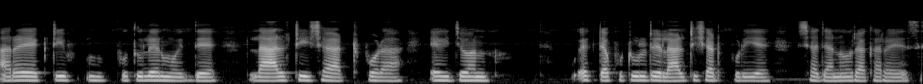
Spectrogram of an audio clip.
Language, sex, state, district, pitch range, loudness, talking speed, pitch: Bengali, female, Assam, Hailakandi, 175-190 Hz, -21 LUFS, 110 wpm, 180 Hz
